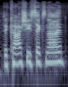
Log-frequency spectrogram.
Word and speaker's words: Tekashi 69: Tekashi 69? – Yeah.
